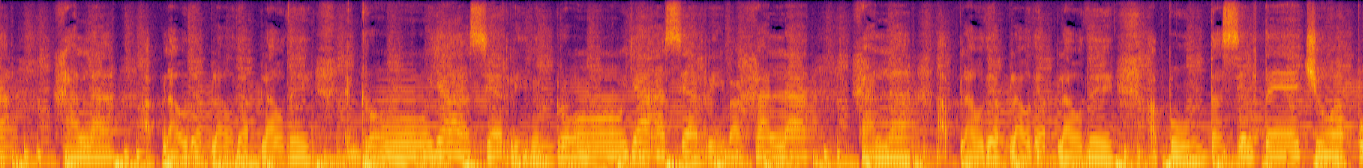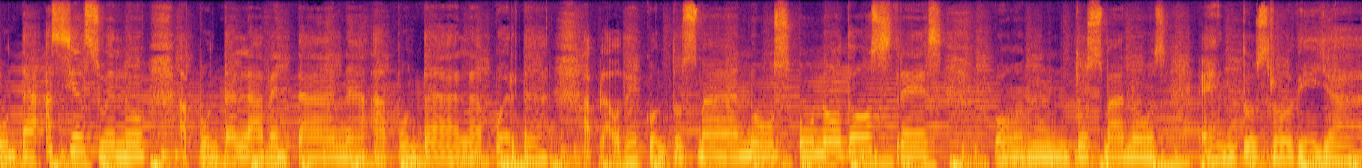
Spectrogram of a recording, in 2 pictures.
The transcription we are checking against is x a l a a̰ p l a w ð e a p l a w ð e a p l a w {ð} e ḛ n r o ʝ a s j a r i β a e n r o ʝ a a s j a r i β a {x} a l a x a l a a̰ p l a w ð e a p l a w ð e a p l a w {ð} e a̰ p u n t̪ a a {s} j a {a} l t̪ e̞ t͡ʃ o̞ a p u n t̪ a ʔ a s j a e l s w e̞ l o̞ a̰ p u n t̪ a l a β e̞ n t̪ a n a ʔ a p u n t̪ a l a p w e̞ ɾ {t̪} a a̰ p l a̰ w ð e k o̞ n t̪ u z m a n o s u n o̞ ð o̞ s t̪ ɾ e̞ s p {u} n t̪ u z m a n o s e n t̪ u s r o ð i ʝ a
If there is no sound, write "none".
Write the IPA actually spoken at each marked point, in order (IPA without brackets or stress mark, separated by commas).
ð, x, ð, s, e, t̪, o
